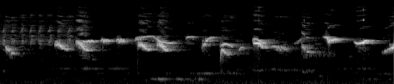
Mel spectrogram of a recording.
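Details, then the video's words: Night-time lure song of an energetic Oriental magpie-robin (kacer): fast, clear whistled phrases that slur up and down, mixed with brief buzzy chirps, delivered in an unbroken lively stream. "pancingan kacer gacor malam hari"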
